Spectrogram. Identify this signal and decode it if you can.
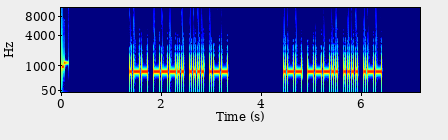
Morse code, heard as a keyed tone, about 30 wpm, 700 Hz. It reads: W8HW W8HW
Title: Easy Call Signs Repeated 2x - 30wpm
